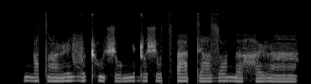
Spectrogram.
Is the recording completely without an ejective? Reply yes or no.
no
